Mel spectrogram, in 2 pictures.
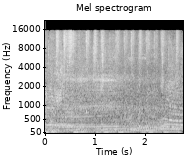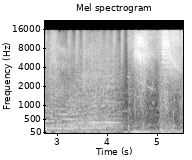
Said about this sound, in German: Dann fiel der Startschuss. Die Wagen bretterten mit Vollgas durch den Wüstensand und hinterließen eine mächtige Staubwolke.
